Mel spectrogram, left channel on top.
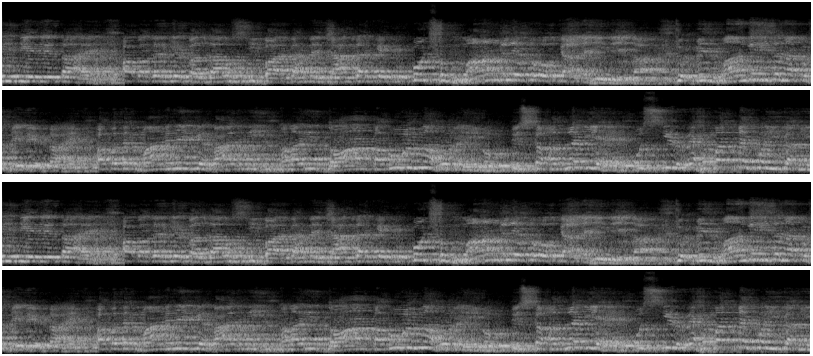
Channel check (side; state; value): both; identical; correlation 1.00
